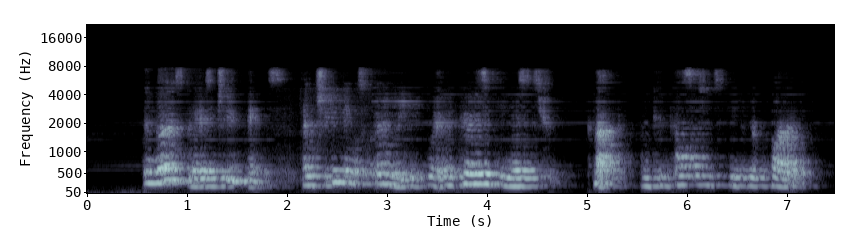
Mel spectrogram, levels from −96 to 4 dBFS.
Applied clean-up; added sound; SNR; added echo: neural mask model DeepFilterNet 3.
